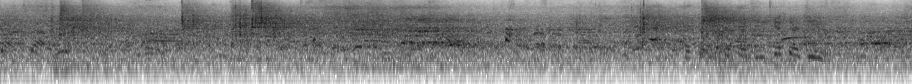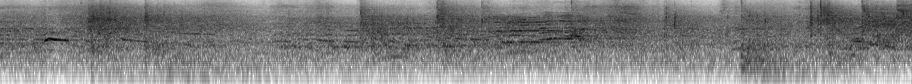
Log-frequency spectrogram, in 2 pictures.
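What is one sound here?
A crowd of spectators chatters and cheers in a large echoing rink.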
